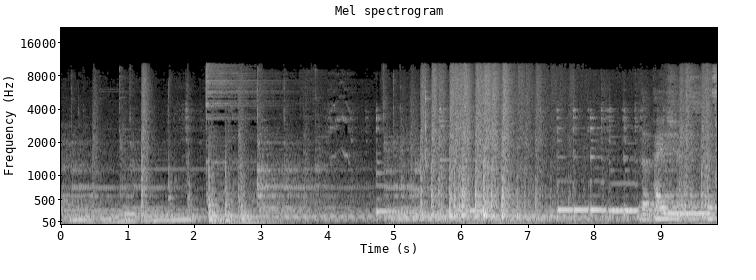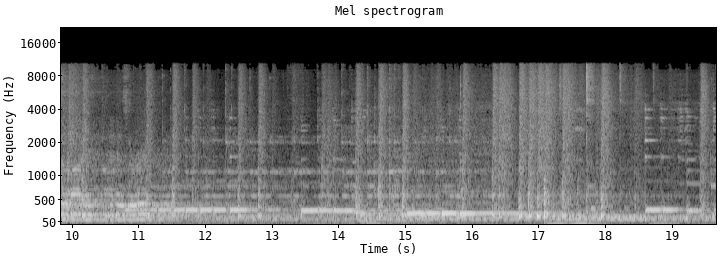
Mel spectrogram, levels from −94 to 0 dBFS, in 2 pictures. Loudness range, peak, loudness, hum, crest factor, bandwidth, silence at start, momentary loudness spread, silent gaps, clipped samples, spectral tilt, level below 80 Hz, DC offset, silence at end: 6 LU; -2 dBFS; -21 LUFS; none; 18 dB; 11 kHz; 0 s; 10 LU; none; under 0.1%; -5.5 dB/octave; -38 dBFS; under 0.1%; 0 s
